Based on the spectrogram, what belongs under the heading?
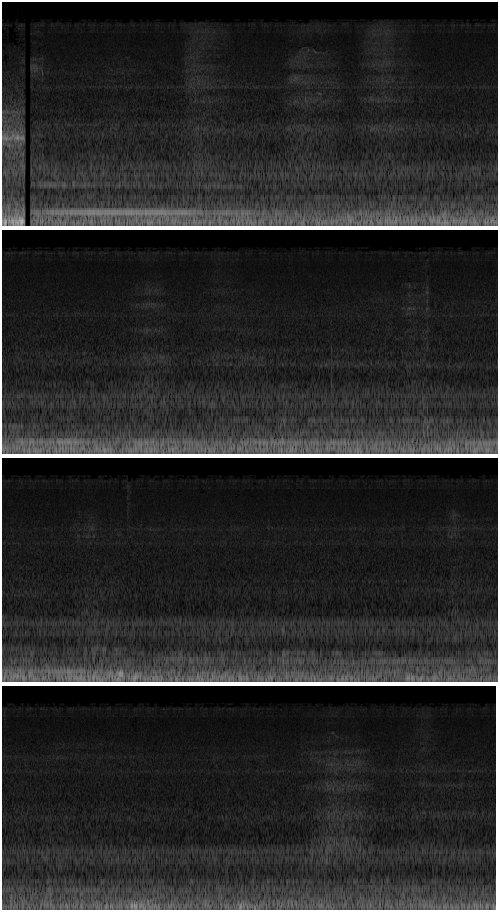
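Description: Moving train, a steady low rumble with a motor hum that slowly falls in pitch during the first half.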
